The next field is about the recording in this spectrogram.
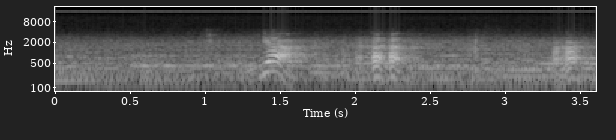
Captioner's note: laughs nervously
